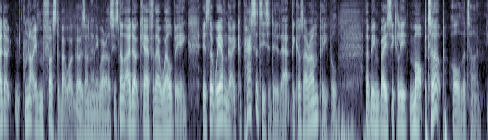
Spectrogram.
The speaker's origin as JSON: {"language": "English", "country": "United Kingdom", "said": "I view myself as a British European because we're all part of the same race, and it's important."}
